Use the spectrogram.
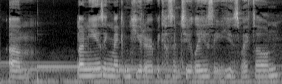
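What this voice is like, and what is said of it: Sick-sounding voice. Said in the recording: “As you can maybe hear in my voice, I'm sick”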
